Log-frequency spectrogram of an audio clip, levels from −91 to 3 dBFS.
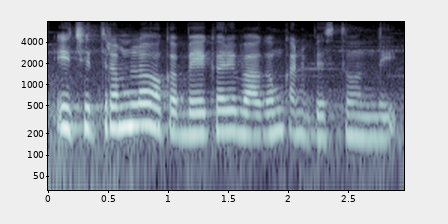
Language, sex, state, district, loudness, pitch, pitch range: Telugu, female, Telangana, Hyderabad, -16 LUFS, 205 Hz, 190-240 Hz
